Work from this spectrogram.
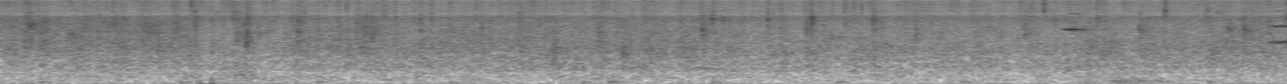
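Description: Rain falls all day on an outdoor spot, a soft, continuous hiss of drops that stays even and faint throughout.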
